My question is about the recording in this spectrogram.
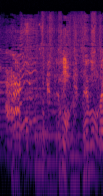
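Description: Dog whining in short rising and falling cries, over background music with held notes.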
